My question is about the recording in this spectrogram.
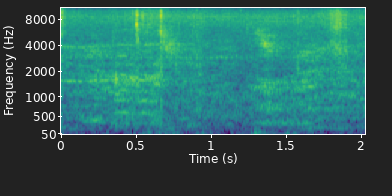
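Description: Pigs grunting in their pens.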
